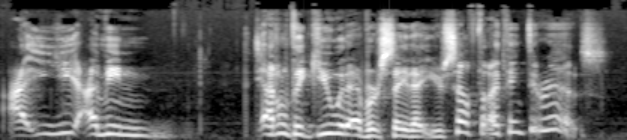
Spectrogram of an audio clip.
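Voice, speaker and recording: A man's voice: high voice, expressive, fairly quick, creaky. A man interviewing a colleague, asking reflective, leading questions. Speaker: radio interviewer.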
